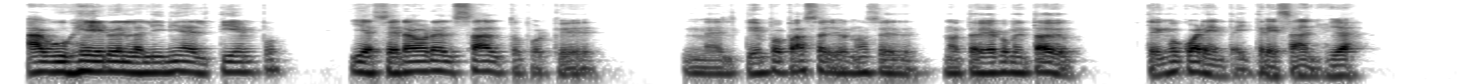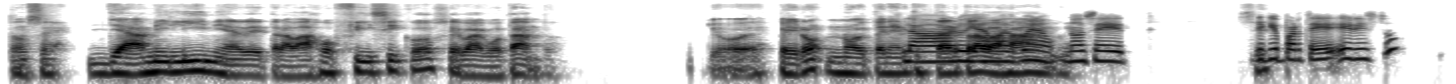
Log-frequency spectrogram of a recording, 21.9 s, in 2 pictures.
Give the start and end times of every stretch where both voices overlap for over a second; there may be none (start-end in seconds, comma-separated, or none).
17.6-19.0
